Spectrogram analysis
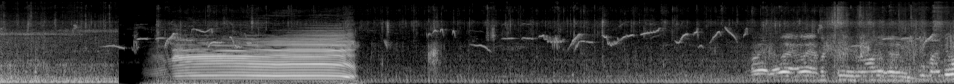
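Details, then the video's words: Tame cows roaming a road in search of food: one long, steady, deep moo lasting about two seconds, then a rougher moo starting near the end, with many small birds chirping and whistling high above throughout. "Funny cow sounds"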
